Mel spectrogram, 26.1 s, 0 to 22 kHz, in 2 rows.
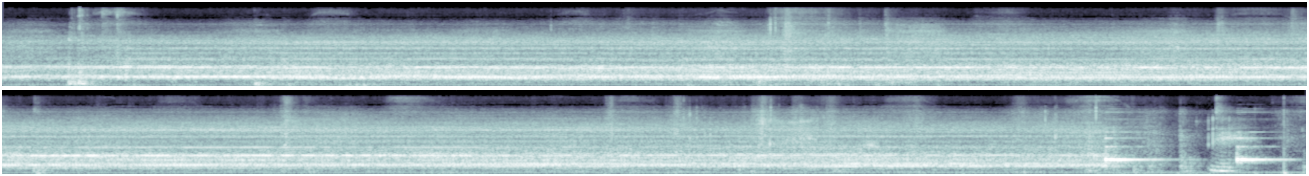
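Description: Electric lifting motor of a Raizer lifting chair running with a steady drone as it raises the seat from the floor to its highest position, stopping about 24 seconds in. Two short beeps follow near the end.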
